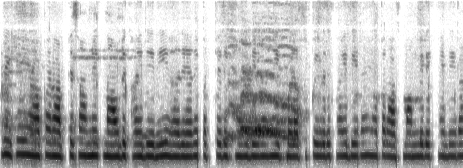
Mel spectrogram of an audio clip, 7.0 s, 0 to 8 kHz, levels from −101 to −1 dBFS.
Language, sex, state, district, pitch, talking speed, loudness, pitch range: Hindi, female, Jharkhand, Sahebganj, 220 Hz, 295 wpm, -16 LUFS, 215-225 Hz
